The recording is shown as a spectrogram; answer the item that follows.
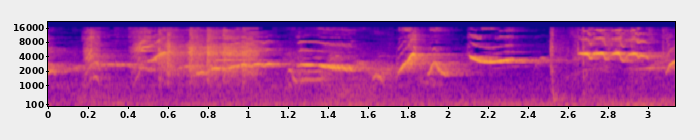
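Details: Caged Oriental magpie-robin, Bạch Bạng variety, singing with a fanned-tail dance: long pure whistles held and bent, then quick upward slurs and a high clear note at the end.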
